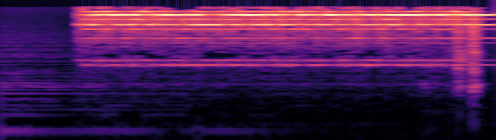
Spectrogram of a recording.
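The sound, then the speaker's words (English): A telephone bell rings loudly, one sustained metallic trill that starts abruptly and cuts off sharply about two seconds later, with no voices present. “In fact, I didn't even have the nerve to tell them over the phone.”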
